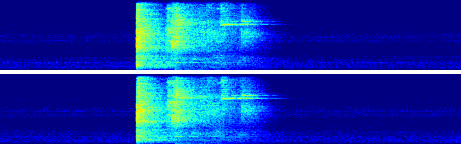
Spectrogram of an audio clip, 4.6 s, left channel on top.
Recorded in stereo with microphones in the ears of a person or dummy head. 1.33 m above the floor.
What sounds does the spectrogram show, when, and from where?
1.4 s breaking glass: 15° left (ahead or behind), 0.6 m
